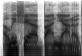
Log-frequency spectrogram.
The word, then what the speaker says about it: Alicia Bognanno: Let's please welcome Alicia Bognanno to the podcast.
